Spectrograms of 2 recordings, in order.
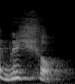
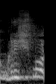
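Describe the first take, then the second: First: "গ্রীষ্ম" with silent ম and doubled sh; correct pronunciation. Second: "গ্রীষ্ম"-এ ম স্পষ্ট উচ্চারিত; ভুল উচ্চারণ. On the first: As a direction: say "গ্রীষ্ম" as grish-sho. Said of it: "উচ্চারণটা গ্রীষ্ম". ("গ্রীষ্ম"-এ ম বাদ দিয়ে শ দ্বিত্ব) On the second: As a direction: say "গ্রীষ্ম" with the ম sounded, as grishmo. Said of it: "উচ্চারণটা কিন্তু গ্রীষ্ম না". ("গ্রীষ্ম" শব্দে ম-ফলার ম উচ্চারণ করে) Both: Shown as a demonstration.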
